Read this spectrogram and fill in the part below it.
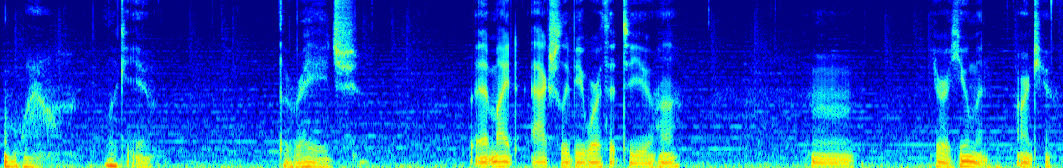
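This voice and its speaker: A man's voice: a bass voice, level tone, slow, long pauses, darkish tone, soft background music. An actor playing a menacing, mocking male vampire lord who speaks with a sneering, threatening manner. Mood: taunting. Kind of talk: audio drama roleplay.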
